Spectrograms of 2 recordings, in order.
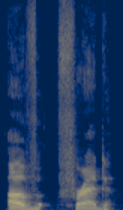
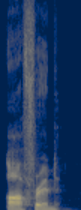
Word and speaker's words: Offred: And now her maiden name or her maid name is handmaiden name is of Fred or Offred, because they say it like all proper. So it's Offred. So off David.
